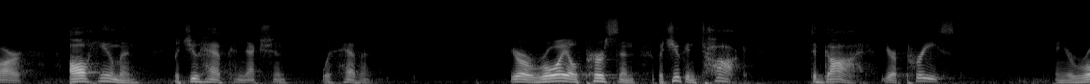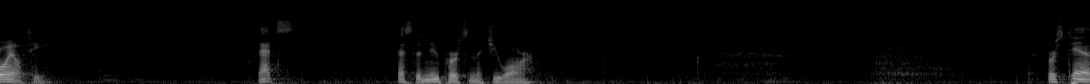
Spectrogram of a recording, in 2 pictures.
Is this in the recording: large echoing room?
yes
